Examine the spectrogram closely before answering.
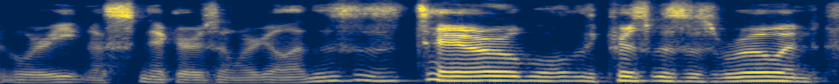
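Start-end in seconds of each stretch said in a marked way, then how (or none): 1.5-4.1 hammed-up wail, a bit higher; mock-devastated complaint; mock crying. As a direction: playfully bemoan a ruined holiday. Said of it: "we cried".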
